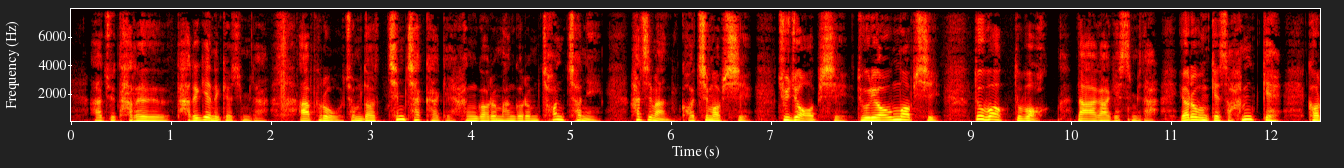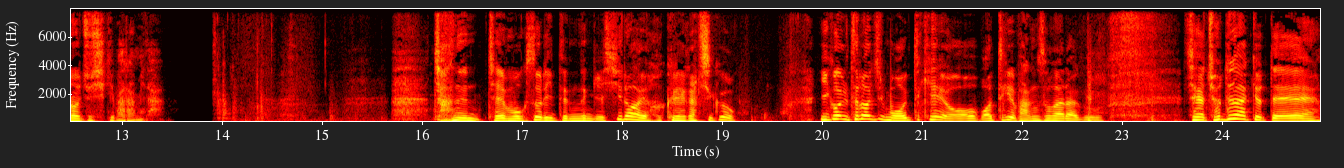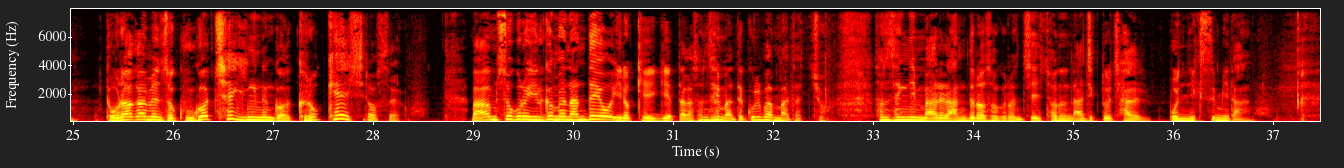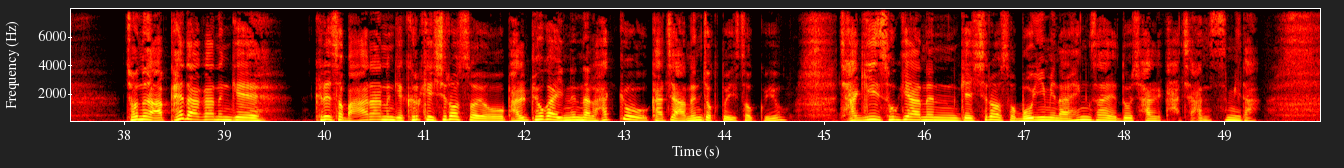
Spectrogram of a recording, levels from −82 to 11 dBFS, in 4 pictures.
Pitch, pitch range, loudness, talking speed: 160 Hz, 135-195 Hz, -15 LUFS, 305 characters per minute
